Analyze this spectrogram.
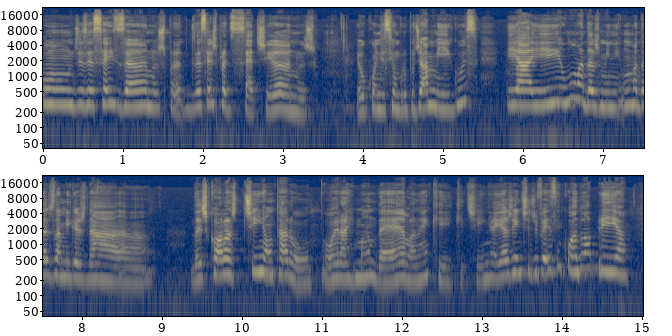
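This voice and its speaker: Ordinary pitch variation runs through a woman's high speaking voice. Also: moderate pace. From Belém, Pará, northern Brazil. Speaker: tarot teacher. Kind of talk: interview.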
